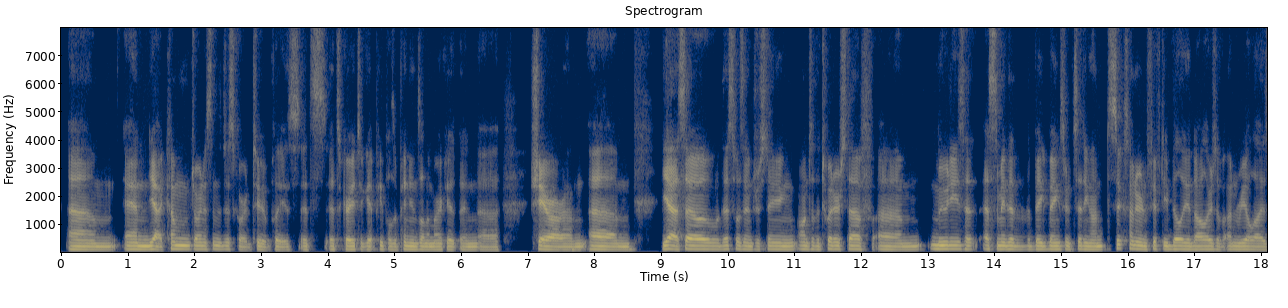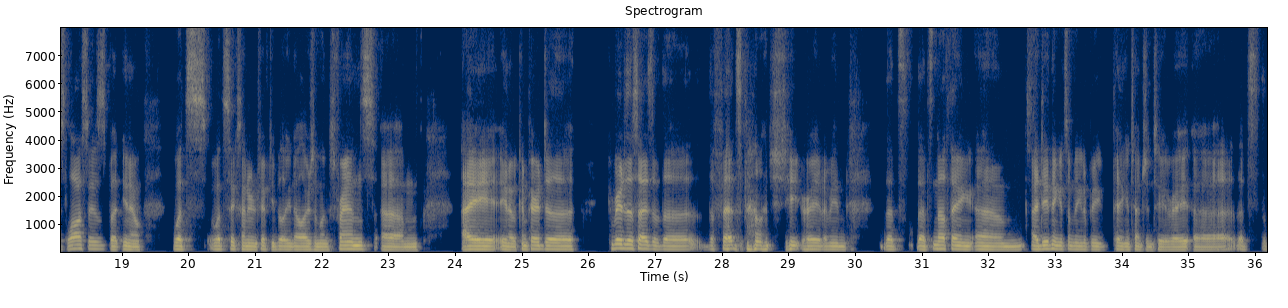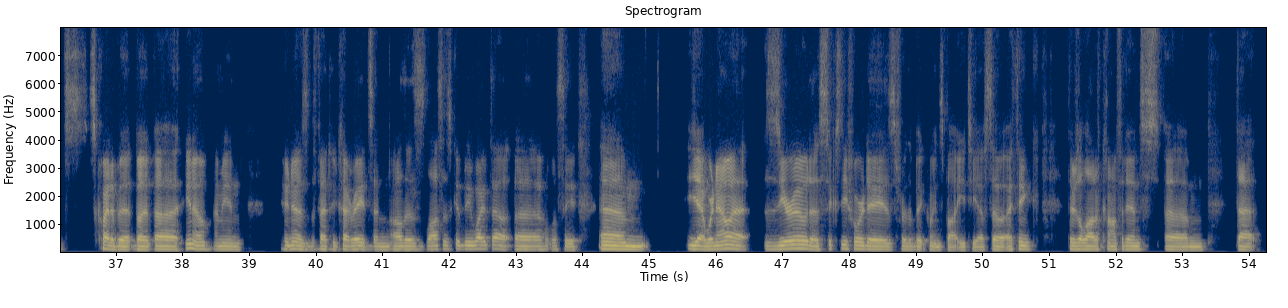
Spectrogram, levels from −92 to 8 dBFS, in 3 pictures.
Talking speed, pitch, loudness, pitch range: 170 wpm, 115 Hz, -23 LUFS, 110-120 Hz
